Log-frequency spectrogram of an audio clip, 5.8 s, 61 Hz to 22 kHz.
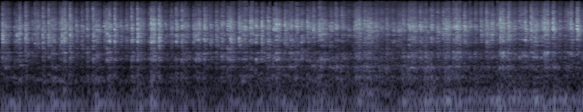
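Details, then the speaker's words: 1978 Ford Bronco after decades in a salvage yard, with fixed transmission and exhaust pipes fitted: loud, raspy exhaust idles at a steady, even rhythm with no knocks or misses; a healthy idle. "sounds good with them pipes on there. Still way too loud, but she sounds good."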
